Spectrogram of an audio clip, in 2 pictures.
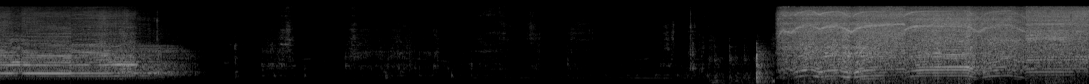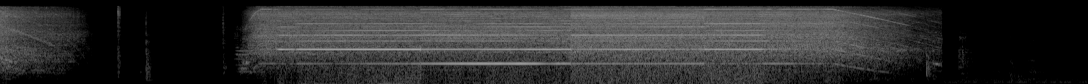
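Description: Woodworking power tools in quick succession. A drill press spins a sanding drum against a plywood edge at the start; a few seconds of quiet handling clicks follow, then a jigsaw cuts plywood for about three seconds. A second power tool runs steadily for about seven seconds, and its pitch falls as it winds down.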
